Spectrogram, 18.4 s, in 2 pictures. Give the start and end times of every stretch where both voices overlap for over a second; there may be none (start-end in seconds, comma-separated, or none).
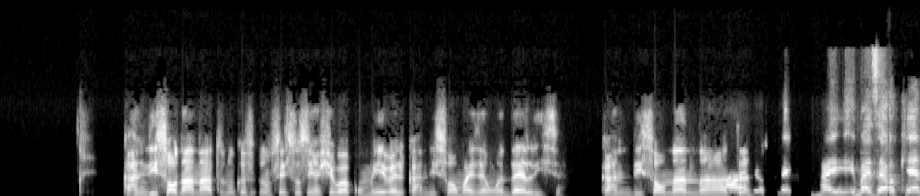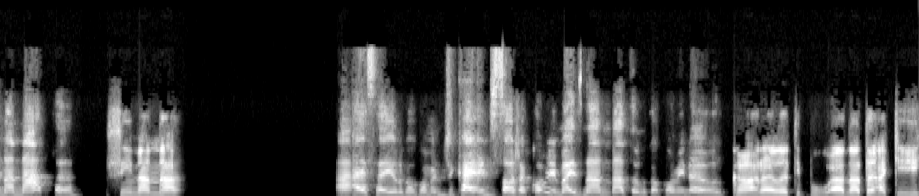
none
